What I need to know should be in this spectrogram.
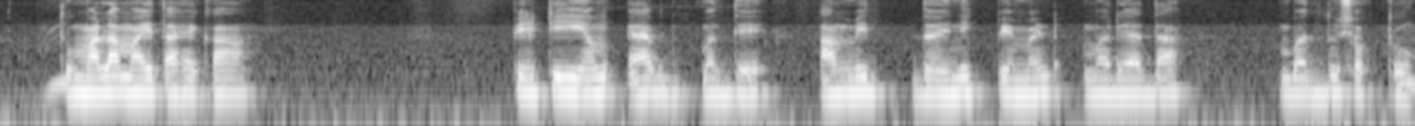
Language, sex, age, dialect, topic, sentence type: Marathi, male, 18-24, Varhadi, banking, statement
